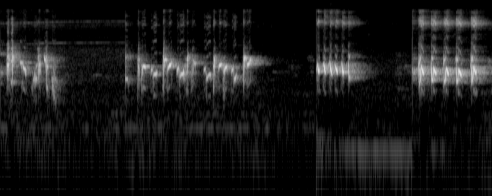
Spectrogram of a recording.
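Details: Yellow-vented bulbuls calling in a group, a recording meant to provoke other birds: separate bursts of fast, rattling chatter, with later phrases of evenly pulsed notes and a faint buzzing tone beneath.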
